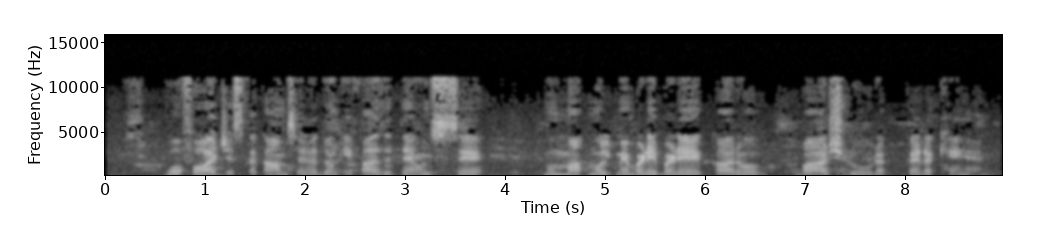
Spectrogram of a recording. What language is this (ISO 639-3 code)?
urd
